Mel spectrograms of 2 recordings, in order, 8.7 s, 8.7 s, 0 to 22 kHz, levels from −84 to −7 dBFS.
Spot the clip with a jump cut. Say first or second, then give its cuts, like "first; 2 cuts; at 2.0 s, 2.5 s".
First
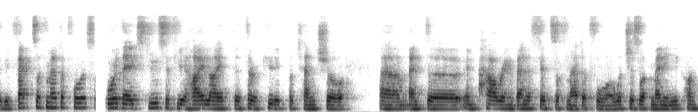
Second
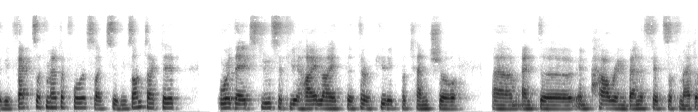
first; 1 cut; at 1.2 s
